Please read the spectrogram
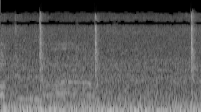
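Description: Steady low rumble of road and engine noise inside a delivery van's cab while it is driving, with a couple of sharp clicks.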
